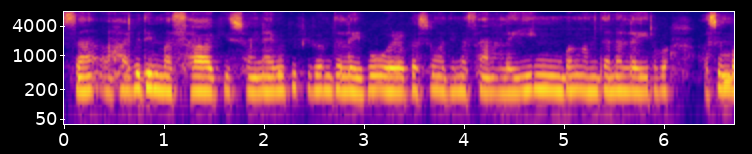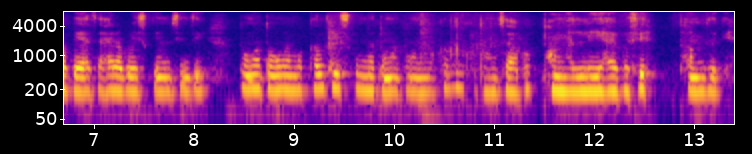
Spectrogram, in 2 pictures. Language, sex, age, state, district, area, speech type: Manipuri, female, 30-45, Manipur, Bishnupur, rural, spontaneous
